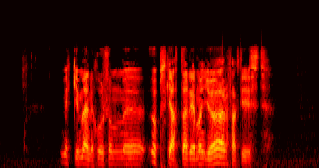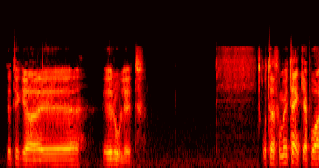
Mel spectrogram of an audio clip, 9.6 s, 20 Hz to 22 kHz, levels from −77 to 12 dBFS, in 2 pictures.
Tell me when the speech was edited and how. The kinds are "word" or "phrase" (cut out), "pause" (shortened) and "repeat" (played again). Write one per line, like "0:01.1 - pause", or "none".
none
